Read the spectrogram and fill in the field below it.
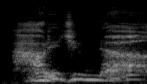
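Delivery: slow, hushed stage whisper; drawn-out, whispered astonishment; awed whisper. Acted. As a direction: whisper it in mock amazement. Awed model asks mind reader.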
